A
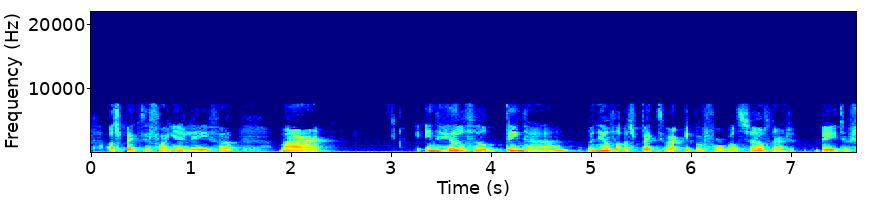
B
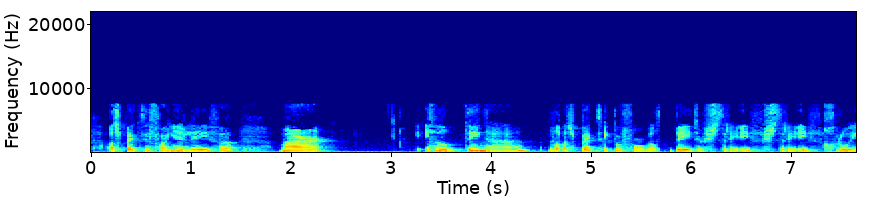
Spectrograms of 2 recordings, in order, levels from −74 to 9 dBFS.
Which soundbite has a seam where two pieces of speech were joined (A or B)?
B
